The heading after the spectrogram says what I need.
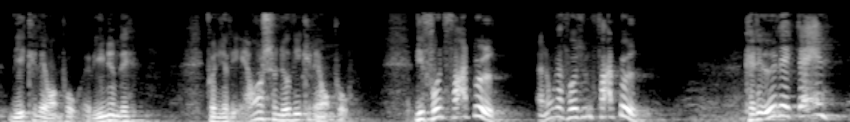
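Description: A middle-aged man addresses a live audience in a fairly high voice, cursing casually and firing questions at the crowd. The recording is muffled and lo-fi. His delivery is frank and punchy. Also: mellow. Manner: blunt, swearing, asks the crowd questions. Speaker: motivational speaker. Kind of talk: live motivational talk to an audience. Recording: dull lo-fi recording.

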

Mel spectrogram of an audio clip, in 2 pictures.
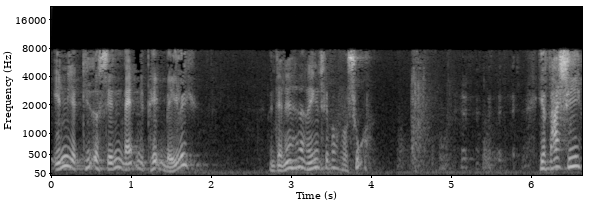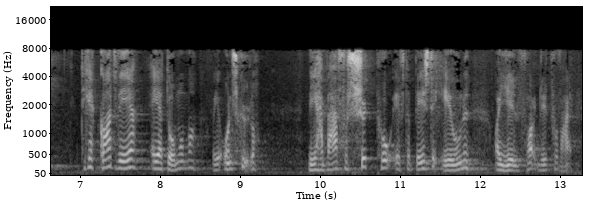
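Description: A man's voice: on the high side, warm tone, slightly rough. Blunt, cussing motivational speaker, middle-aged man. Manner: blunt, swearing, asks the crowd questions. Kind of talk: live motivational talk to an audience. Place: in front of a live audience. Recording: dull lo-fi recording.

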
